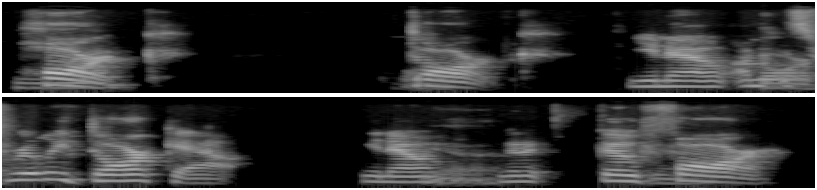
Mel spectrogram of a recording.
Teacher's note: in Philadelphia, there's a real reach for the R.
